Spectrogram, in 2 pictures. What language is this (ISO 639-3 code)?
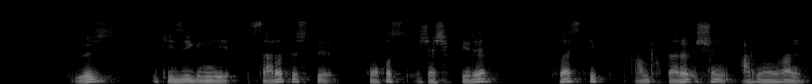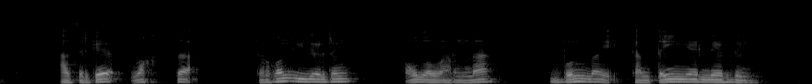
kaz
